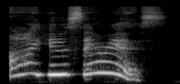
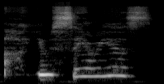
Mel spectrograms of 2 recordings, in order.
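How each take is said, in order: First: Slow, higher and louder, stressing you; now let the outrage out; outraged disbelief. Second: Slow, stunned disbelief, held back; incredulous. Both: Retold or imitated. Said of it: "And it's like".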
